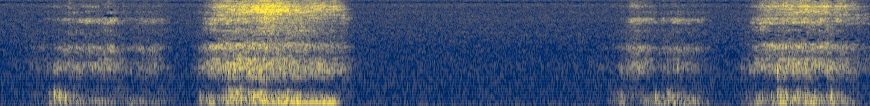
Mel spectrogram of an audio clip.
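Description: Soft, low snores with a longer rattling breath in and a quieter breath out, repeating slowly; ordinary snoring during sleep.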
